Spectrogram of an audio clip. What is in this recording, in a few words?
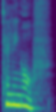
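"telling off", British English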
